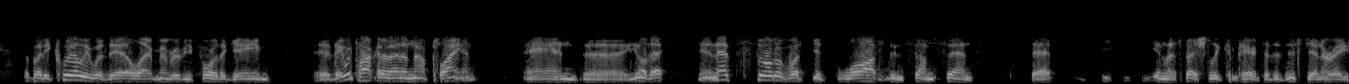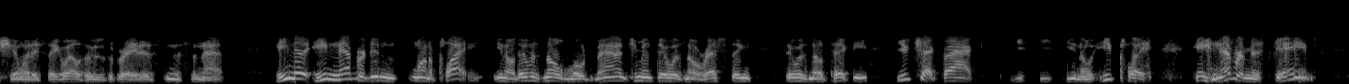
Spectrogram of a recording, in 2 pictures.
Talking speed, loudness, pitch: 195 wpm, -32 LUFS, 270 Hz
